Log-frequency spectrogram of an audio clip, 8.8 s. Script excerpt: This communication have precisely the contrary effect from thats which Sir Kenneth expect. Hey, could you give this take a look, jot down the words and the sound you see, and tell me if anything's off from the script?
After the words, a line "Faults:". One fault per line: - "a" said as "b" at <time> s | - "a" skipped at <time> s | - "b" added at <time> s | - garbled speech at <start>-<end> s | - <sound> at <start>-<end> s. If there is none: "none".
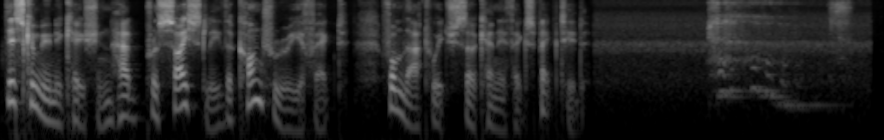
This communication had precisely the contrary effect from that which Sir Kenneth expected.
Faults:
- "have" said as "had" at 1.1 s
- "thats" said as "that" at 4.0 s
- "expect" said as "expected" at 5.1 s
- laugh at 7.0-8.6 s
